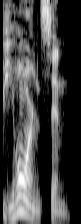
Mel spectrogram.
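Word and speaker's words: Björnsson: And your name is Hafthor Bjornsson. I can't make that up. Dude, his name is Hafthor. Oh, so built for it, dude. He basically lifted Mjolnir. And his last name is Bjornsson.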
